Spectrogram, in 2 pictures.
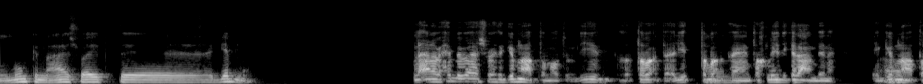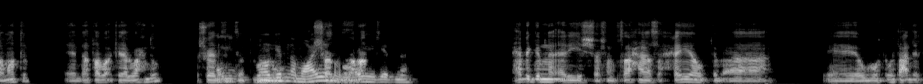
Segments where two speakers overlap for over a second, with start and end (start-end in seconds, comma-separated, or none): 11.4-13.0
